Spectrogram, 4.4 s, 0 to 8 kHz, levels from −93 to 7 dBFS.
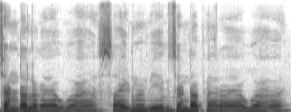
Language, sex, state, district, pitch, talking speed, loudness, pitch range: Hindi, male, Jharkhand, Ranchi, 175 Hz, 165 wpm, -19 LUFS, 170-175 Hz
